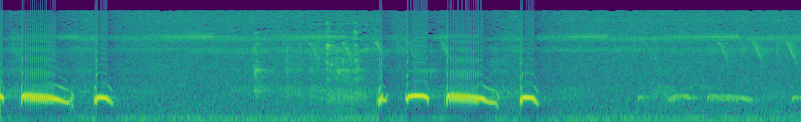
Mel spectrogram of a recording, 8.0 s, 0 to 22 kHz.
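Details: Decoy spotted dove cooing to call for a mate, recorded on 17 September: two low, mellow coo phrases, each with short notes around a longer falling middle coo, then softer distant coos.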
